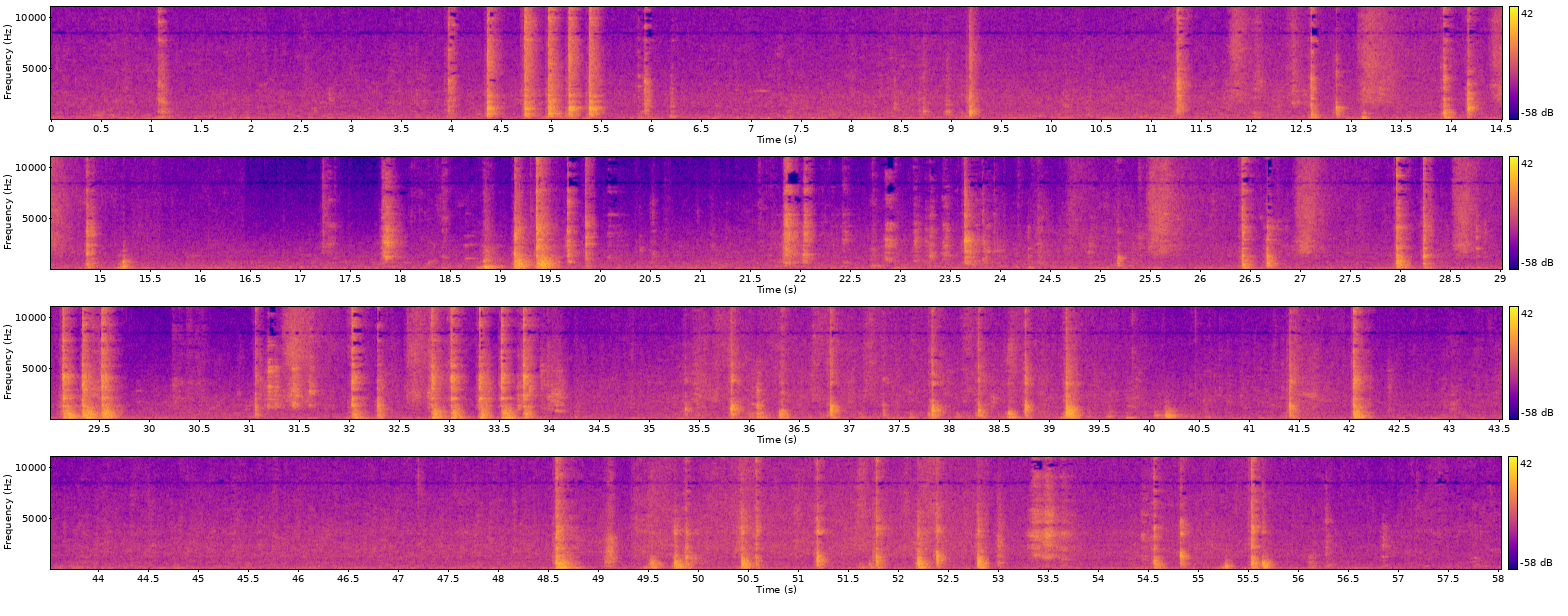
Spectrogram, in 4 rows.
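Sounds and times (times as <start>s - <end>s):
metal ladle scraping a wok: 53.3s - 53.8s.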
